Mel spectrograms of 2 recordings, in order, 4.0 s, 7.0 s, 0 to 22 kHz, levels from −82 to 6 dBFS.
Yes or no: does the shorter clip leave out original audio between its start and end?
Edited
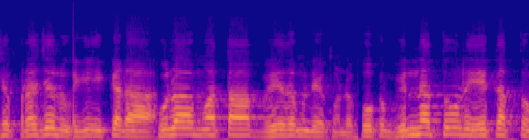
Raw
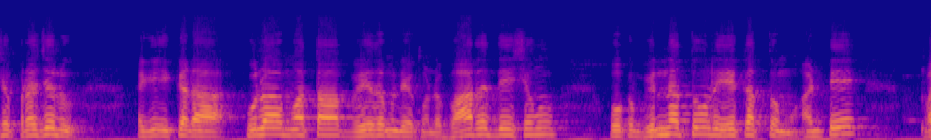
yes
